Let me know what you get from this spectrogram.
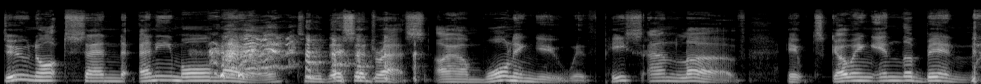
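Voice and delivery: very slow, drawn-out Beatle impression; [name]. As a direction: stretch out each word as a ponderous public warning. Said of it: "[name] sounds a little more like".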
